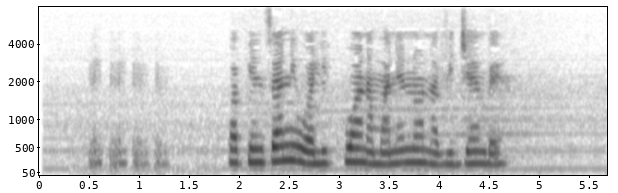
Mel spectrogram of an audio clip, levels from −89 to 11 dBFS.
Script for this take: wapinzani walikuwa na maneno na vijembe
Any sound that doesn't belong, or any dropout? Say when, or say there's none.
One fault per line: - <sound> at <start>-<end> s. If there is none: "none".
- laugh at 0.5-1.3 s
